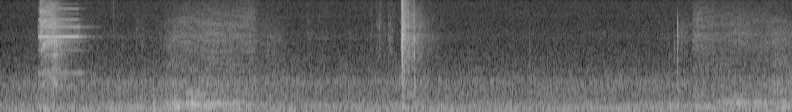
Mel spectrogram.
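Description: A wooden door swings open and shut with a knock.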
